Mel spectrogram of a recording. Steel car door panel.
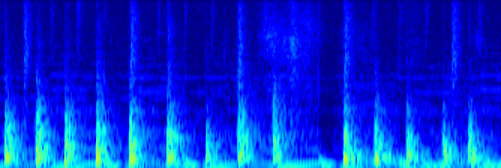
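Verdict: Hollow.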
